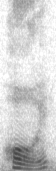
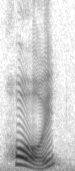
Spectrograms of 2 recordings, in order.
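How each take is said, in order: First: The tone is pitched somewhat lower. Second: The tone is pitched somewhat higher. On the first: This is the southern way of saying it. "음이 조금 낮죠" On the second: This is the northern way of saying it. "조금 음이 높아요"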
